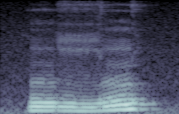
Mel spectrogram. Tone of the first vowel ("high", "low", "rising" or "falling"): rising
